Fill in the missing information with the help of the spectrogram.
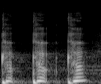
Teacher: ق is the uvular stop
